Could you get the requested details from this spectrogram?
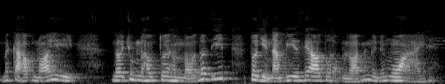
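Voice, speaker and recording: A woman's voice: lowish voice, racing. A woman, a language-learning vlogger giving a solo advice monologue, emphatic and repeating her key points.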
